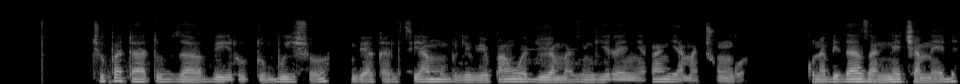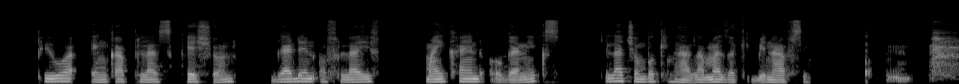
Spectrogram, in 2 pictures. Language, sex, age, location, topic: Swahili, male, 36-49, Kisumu, health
